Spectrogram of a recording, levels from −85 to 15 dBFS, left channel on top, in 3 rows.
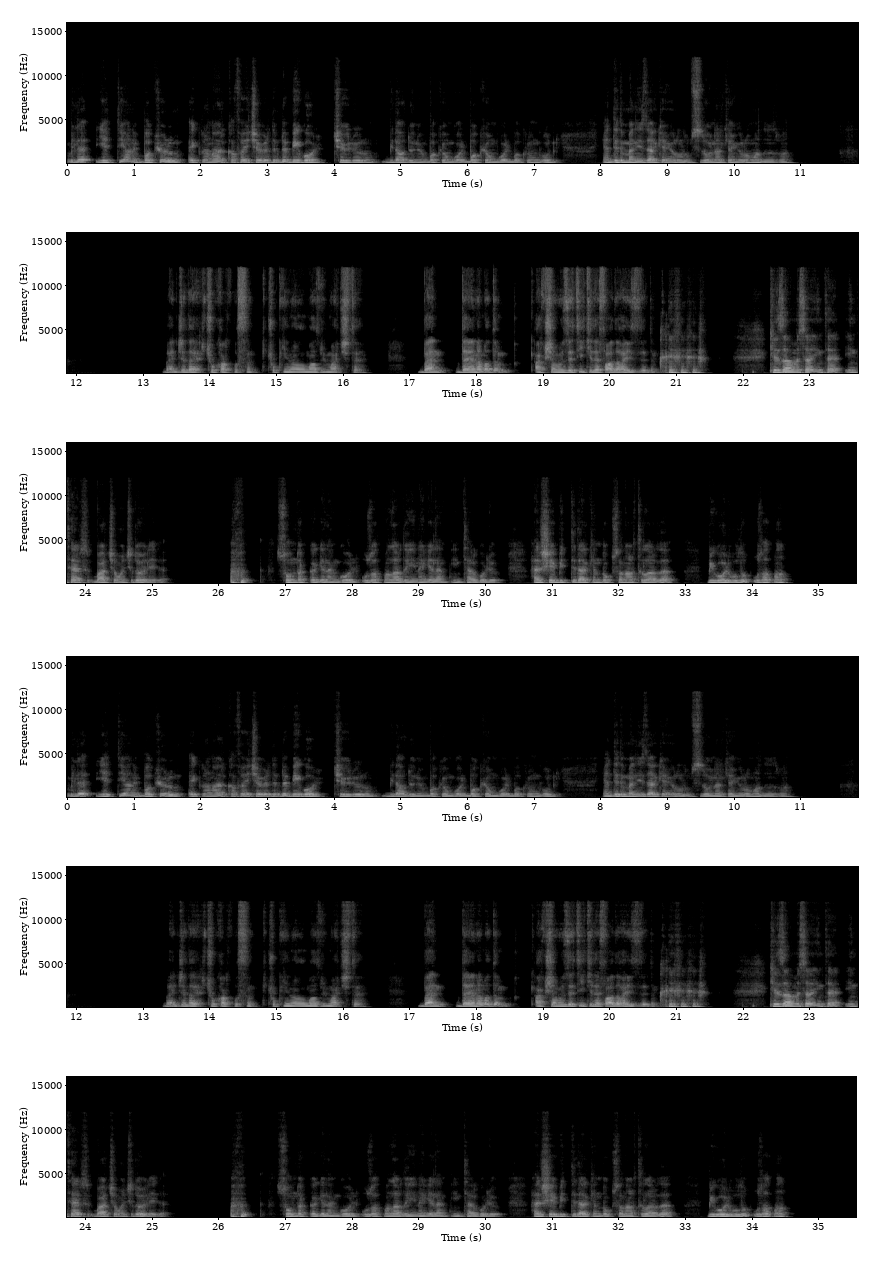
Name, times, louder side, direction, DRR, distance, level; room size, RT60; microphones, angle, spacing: voice 1, 0.0-7.4 8.0-10.8 20.8-21.4 21.9-25.2 26.2-26.4 26.9-32.8 33.3-34.5, left 1 dB, 45° left, 1.3 m, -31 dB
voice 2, 13.3-16.3 17.1-18.5 18.9-20.7, equal, 80° left, 1.1 m, -32 dB
4.2 x 3.0 x 2.8 m
head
